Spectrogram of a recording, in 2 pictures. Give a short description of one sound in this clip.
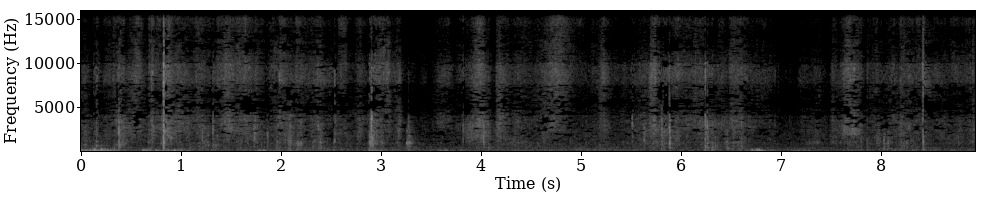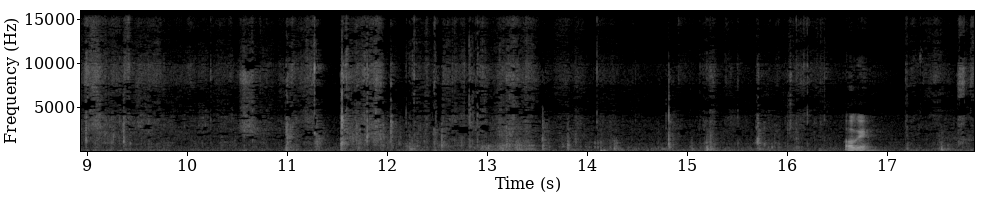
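Notebook pages rustle and flip as they are turned.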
